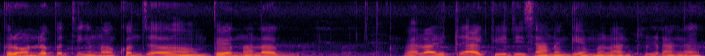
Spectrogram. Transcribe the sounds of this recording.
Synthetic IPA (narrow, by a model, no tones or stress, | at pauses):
ɡɾɐʊɳɖlɐpaːt̪iːŋɡɐnːaːkɔɲd͡ʒɔ̃peːɾnɐla | ʋeːlaːɽɪʈːɯaːk̚ʈɪʋɪʈ̬ːiːsaːnɐɡeːmɐlaːnʈɪɾɯkːɪɾaːŋɡɐ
